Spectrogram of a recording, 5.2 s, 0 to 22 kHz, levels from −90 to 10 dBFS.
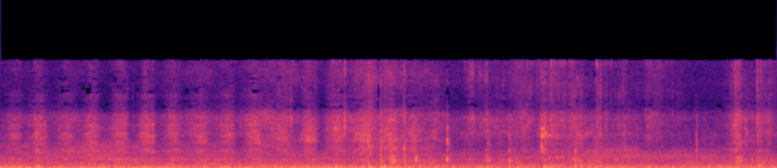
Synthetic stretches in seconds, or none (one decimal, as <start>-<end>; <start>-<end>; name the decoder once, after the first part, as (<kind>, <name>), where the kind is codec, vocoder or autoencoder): none

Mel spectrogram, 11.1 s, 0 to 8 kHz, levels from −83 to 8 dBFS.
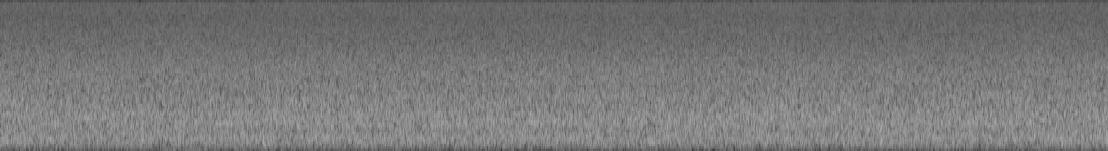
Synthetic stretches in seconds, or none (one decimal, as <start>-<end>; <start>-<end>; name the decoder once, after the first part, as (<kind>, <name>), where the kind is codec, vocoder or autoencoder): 6.5-7.8 (vocoder, BigVGAN v2)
